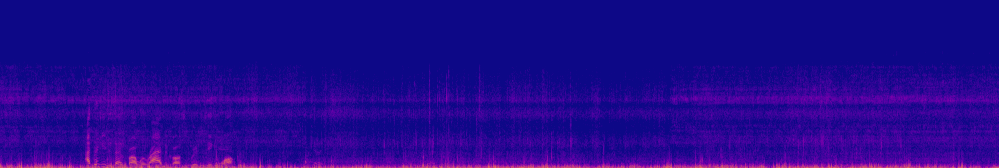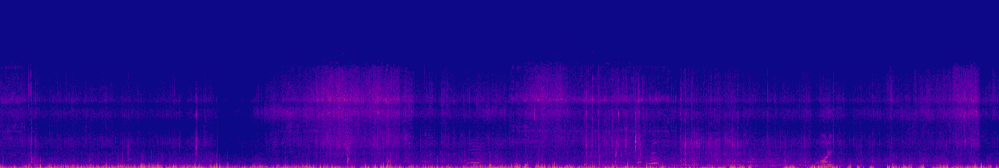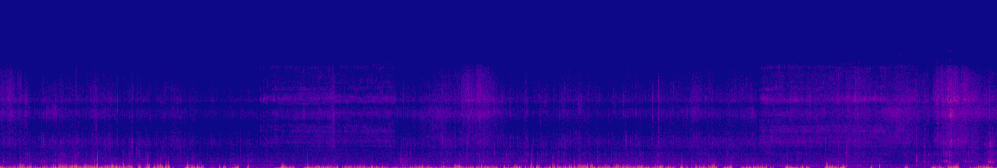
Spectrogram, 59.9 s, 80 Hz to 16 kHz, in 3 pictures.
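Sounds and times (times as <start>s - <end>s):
bike tyres rolling over dirt: 0.0s - 59.9s
wind buffeting microphone: 0.0s - 59.9s.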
